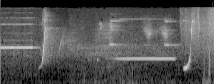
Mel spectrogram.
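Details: Male Superb Lyrebird in an Australian forest copying a whipbird to impress a female: long pure whistles, each ended by a sharp upward whip-crack, twice in four seconds, over a quiet forest background.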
